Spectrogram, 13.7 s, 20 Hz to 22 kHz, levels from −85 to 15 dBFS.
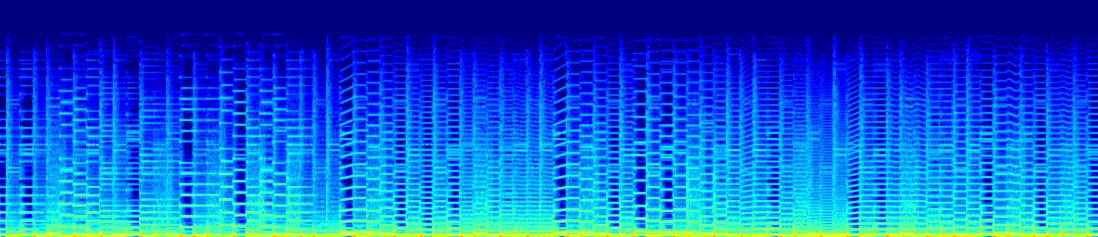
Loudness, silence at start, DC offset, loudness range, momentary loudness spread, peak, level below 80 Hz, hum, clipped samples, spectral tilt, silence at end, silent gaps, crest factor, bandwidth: -20 LUFS; 0 s; under 0.1%; 1 LU; 2 LU; -4 dBFS; -30 dBFS; none; under 0.1%; -6 dB/octave; 0 s; none; 14 dB; 17.5 kHz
